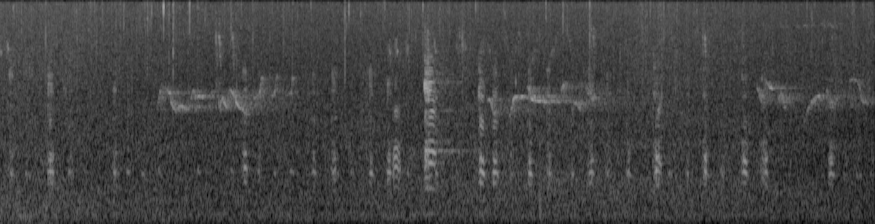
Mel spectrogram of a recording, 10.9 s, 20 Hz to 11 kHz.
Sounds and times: birds 0:00.0 - 0:10.9
rain 0:00.0 - 0:10.9

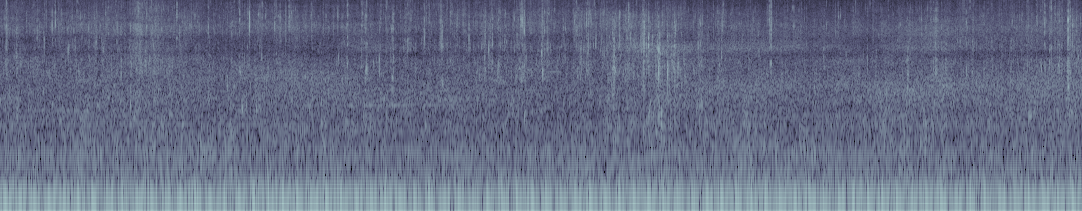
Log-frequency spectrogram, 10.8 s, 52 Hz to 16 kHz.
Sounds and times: cargo ship is moving upstream 0:00.0 - 0:10.8

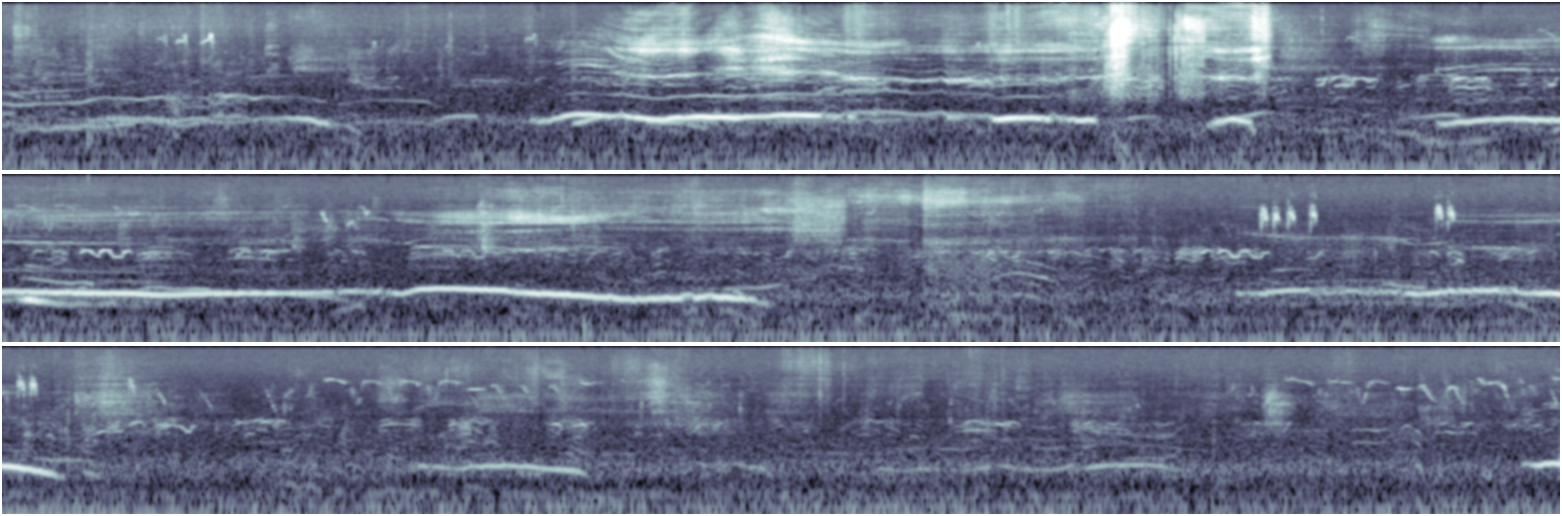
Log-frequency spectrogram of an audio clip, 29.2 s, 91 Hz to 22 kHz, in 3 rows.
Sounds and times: grey seals 0:00.0 - 0:29.2
skylark 0:14.5 - 0:18.1

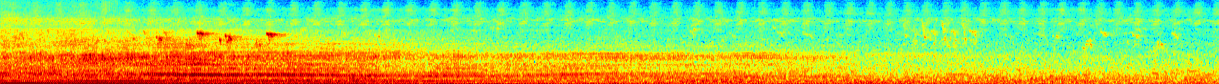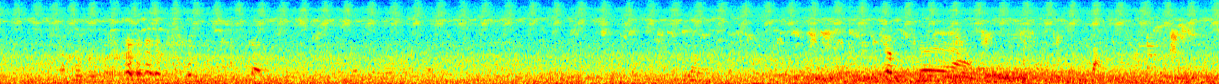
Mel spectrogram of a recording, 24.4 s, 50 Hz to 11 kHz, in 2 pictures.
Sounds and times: Birdsong 0:00.0 - 0:05.2

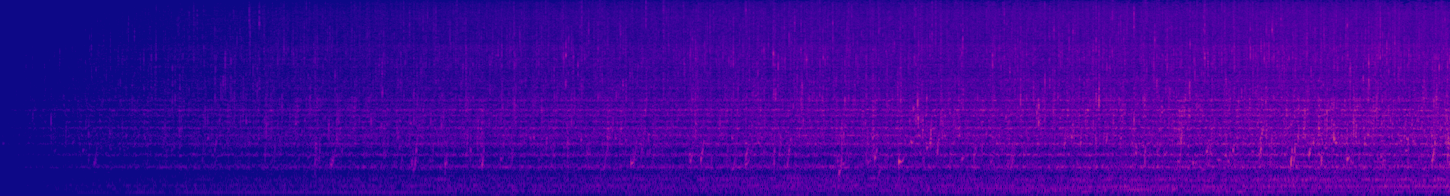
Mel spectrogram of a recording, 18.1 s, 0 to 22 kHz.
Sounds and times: Strange fountain 0:00.4 - 0:18.1

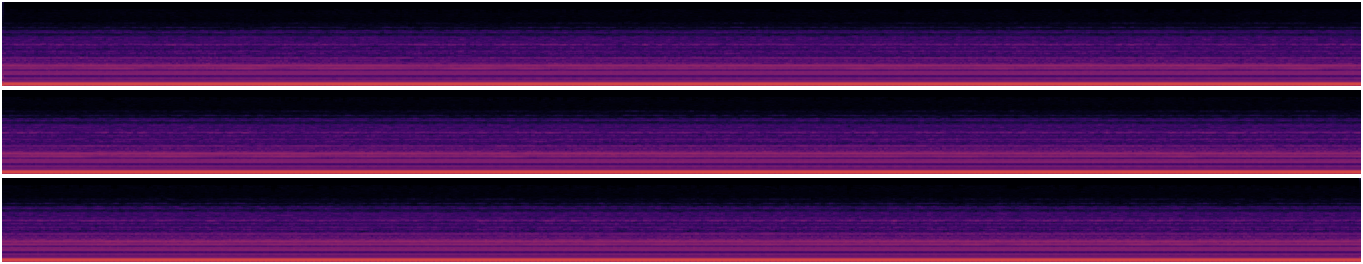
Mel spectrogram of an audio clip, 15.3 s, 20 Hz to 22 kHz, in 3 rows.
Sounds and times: Electrical substation hum 0:00.0 - 0:10.8
Electrical substation hum 0:14.8 - 0:15.2

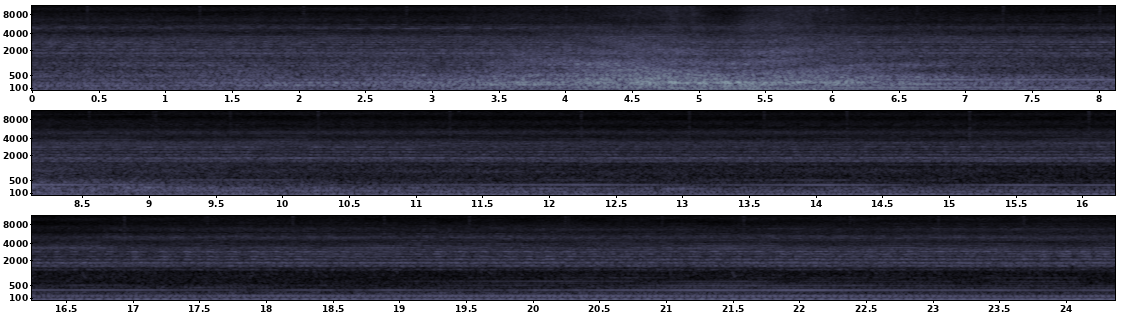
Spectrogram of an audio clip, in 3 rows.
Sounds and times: Cicadas sound 0:00.0 - 0:24.3
Traffic Sound 0:01.1 - 0:08.9

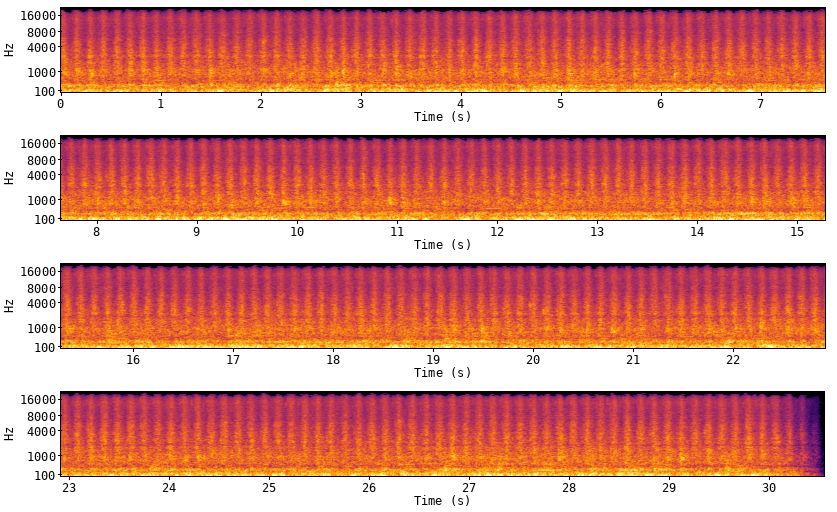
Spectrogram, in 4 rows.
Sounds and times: Water wheel 0:00.0 - 0:30.5

